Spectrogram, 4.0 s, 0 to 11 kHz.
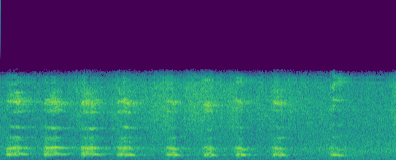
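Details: Mantled howler monkey (mono congo) hanging out near a cabaña, giving a series of nine hoarse, hooting grunts in a steady rhythm, roughly one every 0.4 seconds, each short and slightly nasal, with faint background hiss.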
